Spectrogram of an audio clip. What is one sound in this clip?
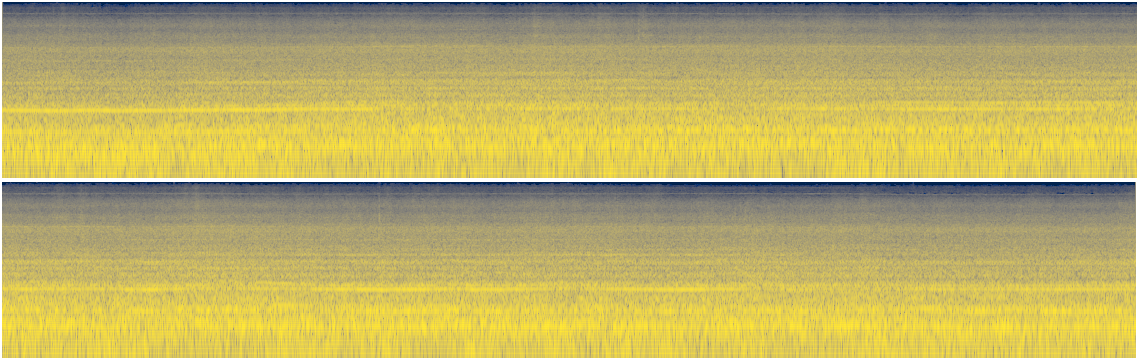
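A heavy diesel engine rumbles steadily, with a droning hum.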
